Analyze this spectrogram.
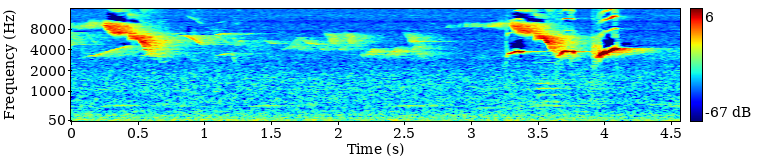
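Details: Kept Double-collared seedeater of the fast 'velocista' singing style: faint high slurred notes early, then three loud, sharp whistled notes in quick succession near the end, with soft background hiss.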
